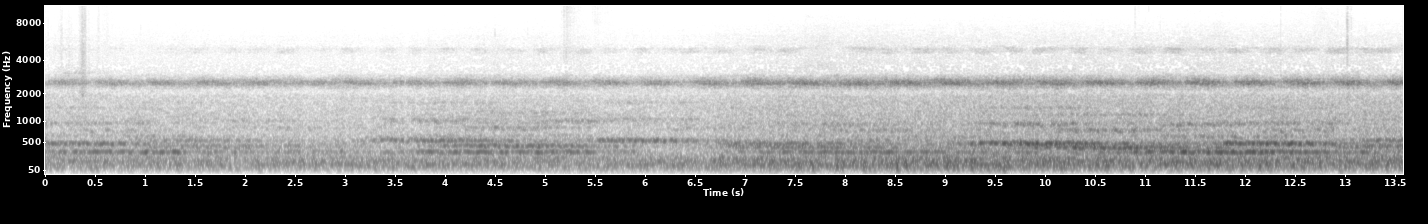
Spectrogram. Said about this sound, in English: And to get to this point, I want to play for you a soundtrack of crickets.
